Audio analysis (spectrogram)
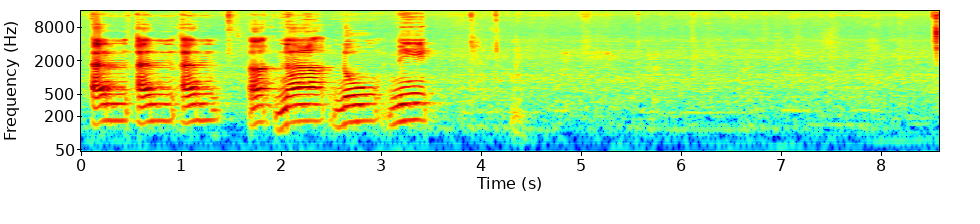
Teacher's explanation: طرف اللسان يصطدم مع ما يحاذيه من الحنك الأعلى، ويصاحب ذلك، يصاحبه يعني يكون معه صوت من الأنف اسمه الغنة. مجموع هذين الأمرين يشكل حرف النون. · من طرف اللسان مع ما يحاذيه من اللثة تحت مخرج اللام بقليل، ويصاحبها غنة من الخيشوم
